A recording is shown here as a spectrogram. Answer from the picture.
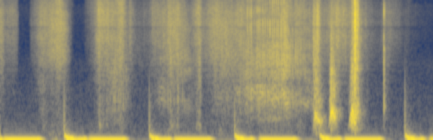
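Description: Film soundtrack with a heavy electronic bass beat, a deep held bass struck by a hard hit about every second. Whoosh and swish effects sound between the hits and bunch together about four to five seconds in, along with the on-screen comb tugging at the hair.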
